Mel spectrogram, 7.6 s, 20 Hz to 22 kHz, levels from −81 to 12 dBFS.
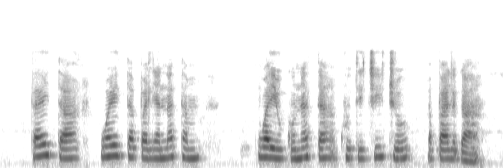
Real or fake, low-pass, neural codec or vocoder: fake; 7.2 kHz; codec, 16 kHz in and 24 kHz out, 2.2 kbps, FireRedTTS-2 codec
